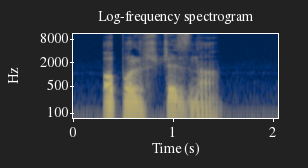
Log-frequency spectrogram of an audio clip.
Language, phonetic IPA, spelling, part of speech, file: Polish, [ˌɔpɔlˈʃt͡ʃɨzna], Opolszczyzna, noun, Pl-Opolszczyzna.ogg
